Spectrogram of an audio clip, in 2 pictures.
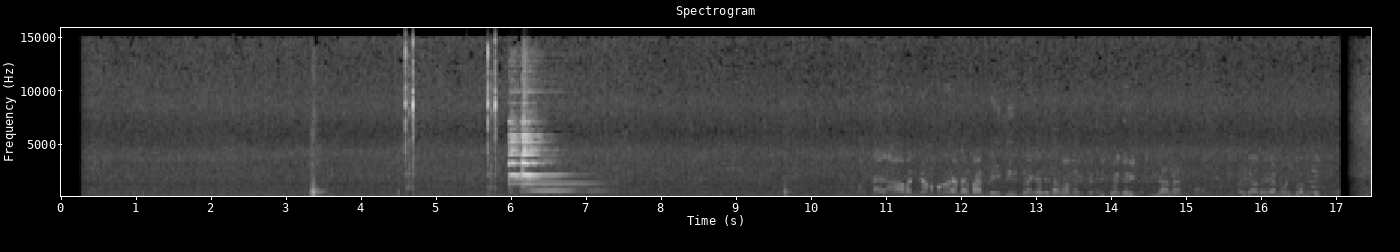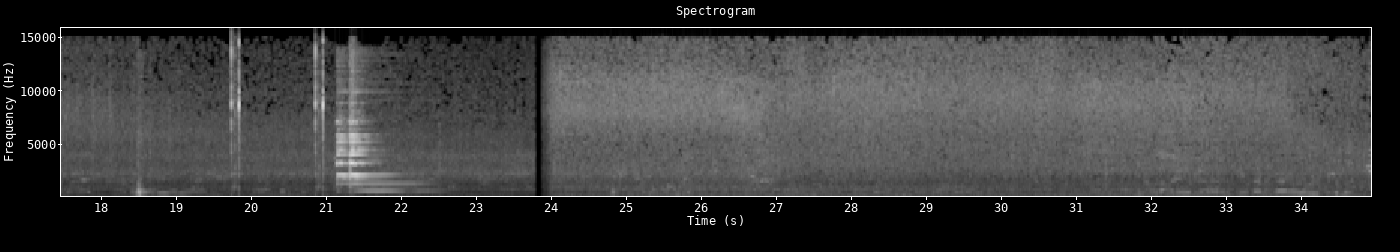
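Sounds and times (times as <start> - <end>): steady background hiss: 0.4 - 34.9
metallic bell-like strike: 6.0 - 7.5, 21.2 - 22.7.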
